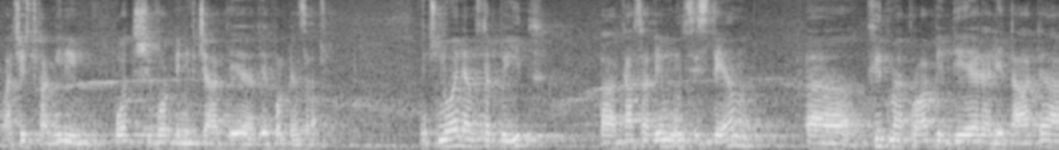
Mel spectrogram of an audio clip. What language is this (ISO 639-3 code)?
ron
